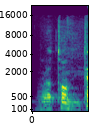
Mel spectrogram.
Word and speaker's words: Raton: Raton. Tänk på batong. – Ja. Batong. Just det, Boca batong. Mm.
